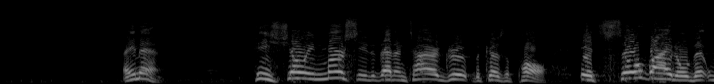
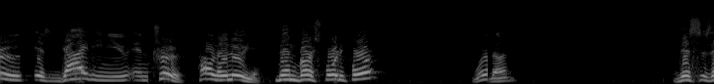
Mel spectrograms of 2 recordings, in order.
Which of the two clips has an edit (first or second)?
second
